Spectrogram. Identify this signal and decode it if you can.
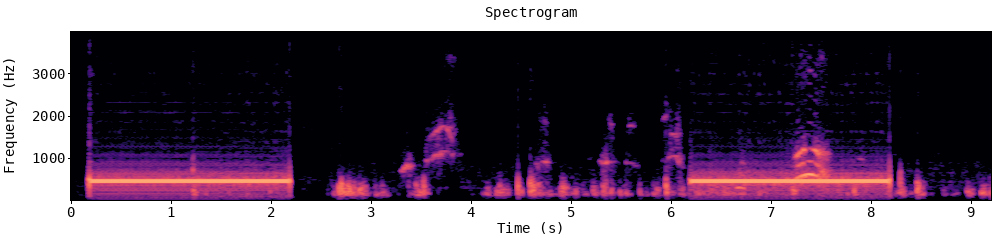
Ringback tone (North America), 440 + 480 Hz.
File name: out- - - - - .21533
